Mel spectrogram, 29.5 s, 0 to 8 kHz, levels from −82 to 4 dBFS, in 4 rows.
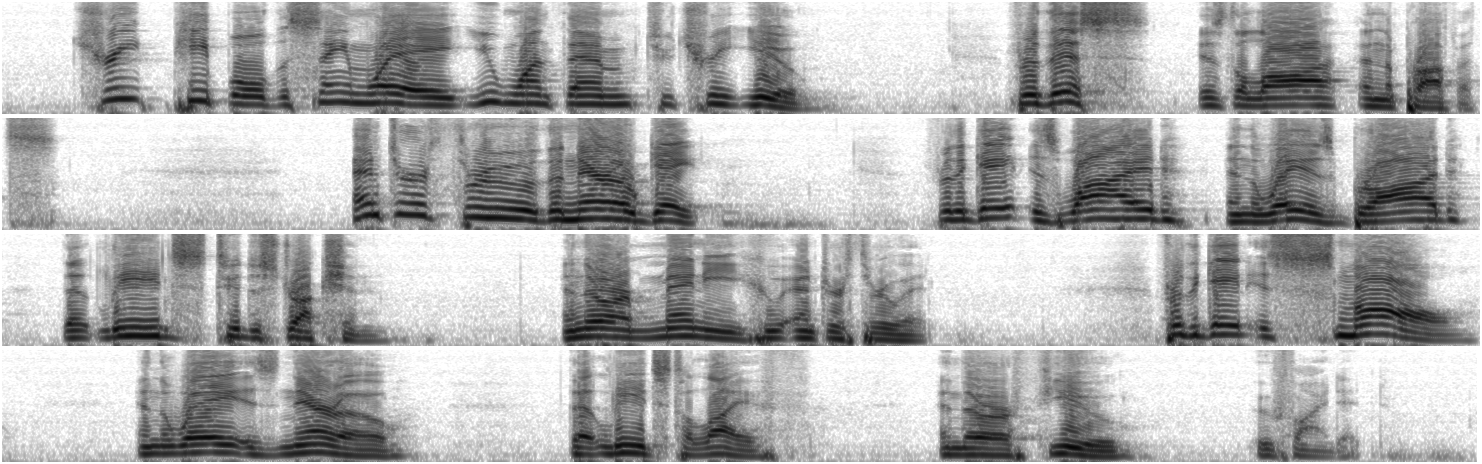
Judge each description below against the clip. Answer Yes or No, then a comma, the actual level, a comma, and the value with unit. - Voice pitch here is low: No, medium, 150 Hz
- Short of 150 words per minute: Yes, slow, 135 wpm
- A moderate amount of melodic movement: No, wide, 8.5 semitones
